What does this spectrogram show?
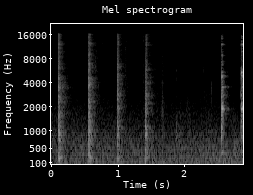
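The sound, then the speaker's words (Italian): Hammer blows breaking through a recently built concrete wall protecting a tomb, to open a way to the mummies' hiding place: four sharp, evenly spaced strikes, a short pause, then two more quick hits. Each is a crisp, bright crack with no talking. “È stato messo di recente per proteggere la tomba, ma abbiamo un permesso speciale per aprirci un varco in questo muro di cemento.”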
